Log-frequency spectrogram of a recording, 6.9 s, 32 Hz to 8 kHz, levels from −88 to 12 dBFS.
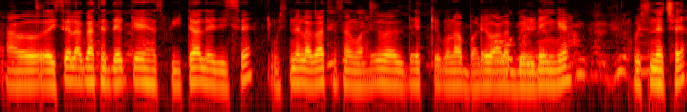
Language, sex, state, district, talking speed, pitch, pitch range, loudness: Chhattisgarhi, male, Chhattisgarh, Bilaspur, 185 wpm, 135 Hz, 125-145 Hz, -31 LUFS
